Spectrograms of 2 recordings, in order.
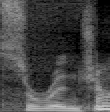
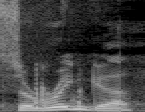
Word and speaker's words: syringa: It's not syringa. Oh. I guess I've seen too many drug needles in Seattle, and I was just thinking the wrong thing here. So it's syringa, not syringa, so that's good to know.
